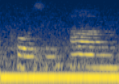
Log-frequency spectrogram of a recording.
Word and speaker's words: 香水: You just be careful your pronunciation. 香水. It's an extended vowel.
